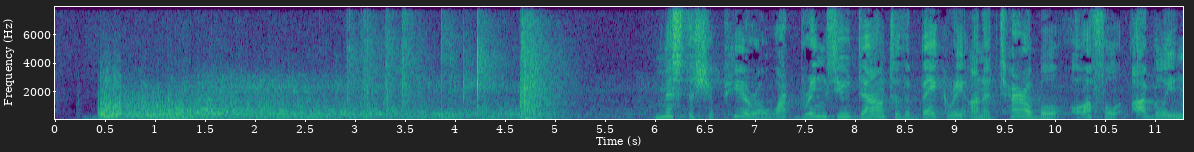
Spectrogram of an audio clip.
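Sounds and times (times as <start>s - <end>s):
crackling snaps: 0.0s - 6.9s
heavy crash: 0.3s - 6.7s
storm sound effect rumbling burst: 0.3s - 9.2s
rain roaring: 0.3s - 10.2s
speech: 6.1s - 11.2s.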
